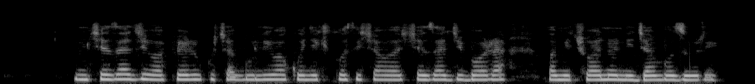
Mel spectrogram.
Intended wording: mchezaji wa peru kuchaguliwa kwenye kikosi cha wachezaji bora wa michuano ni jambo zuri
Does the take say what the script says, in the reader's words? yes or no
yes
